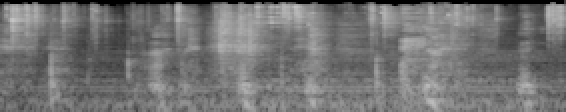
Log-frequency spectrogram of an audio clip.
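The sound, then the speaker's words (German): Keys jangle and clink in short bursts, followed by metallic clicks and rattles as handcuffs are unlocked and taken off a person, with faint movement and breathing in between. “Ach, Doc, bitte, nehmen Sie mir die Handschellen ab. Der Schlüssel liegt da vorne auf dem Medizinschrank.”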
